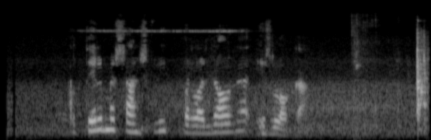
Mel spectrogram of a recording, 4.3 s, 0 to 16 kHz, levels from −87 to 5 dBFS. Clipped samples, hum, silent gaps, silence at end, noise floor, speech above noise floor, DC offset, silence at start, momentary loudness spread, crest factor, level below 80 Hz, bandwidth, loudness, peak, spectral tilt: under 0.1%; none; none; 0 s; -54 dBFS; 24 dB; under 0.1%; 0.6 s; 19 LU; 28 dB; -82 dBFS; 11 kHz; -30 LUFS; -4 dBFS; -2 dB/octave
